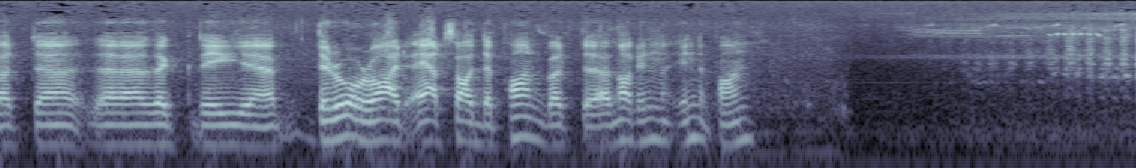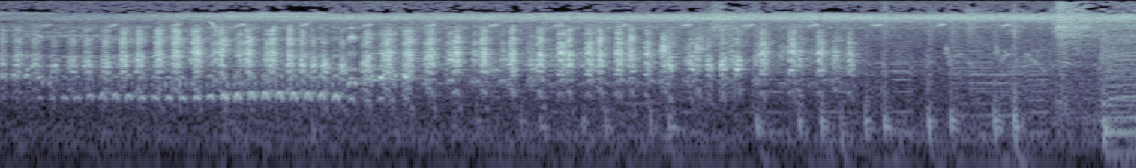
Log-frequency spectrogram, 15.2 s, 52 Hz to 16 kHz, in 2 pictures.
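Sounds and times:
speech: 0:00.0 - 0:05.1
cane toads croaking in chorus: 0:05.3 - 0:14.9.

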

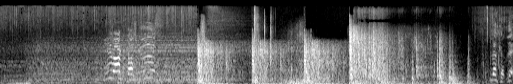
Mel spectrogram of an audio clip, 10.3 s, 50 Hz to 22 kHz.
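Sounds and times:
speech: 0:02.4 - 0:03.3, 0:09.9 - 0:10.2
crashing bursts of noise: 0:03.9 - 0:09.6
medieval breech-loading cannon loaded with gunpowder firing: 0:04.0 - 0:09.4.

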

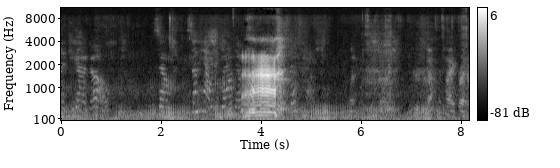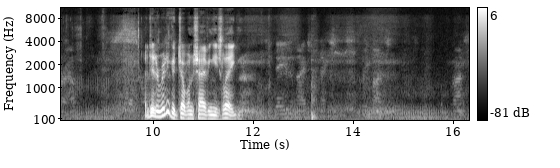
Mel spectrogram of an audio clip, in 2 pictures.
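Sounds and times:
cat purring: 0:00.0 - 0:16.3
speech: 0:10.0 - 0:11.9.

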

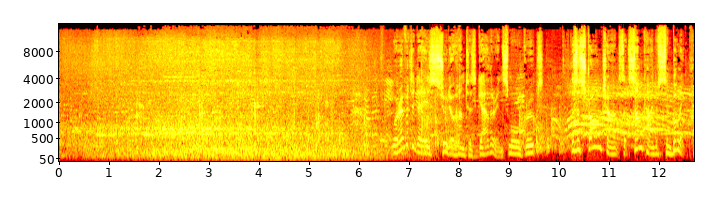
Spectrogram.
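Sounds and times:
railway train rolling along the tracks: 0:00.0 - 0:08.0
speech: 0:06.8 - 0:12.7.

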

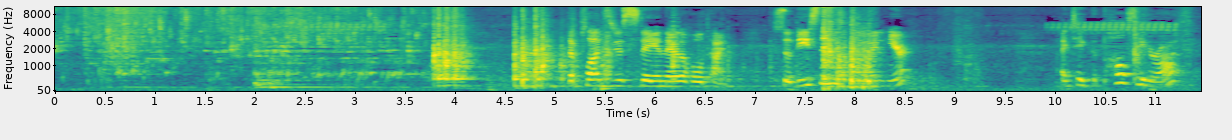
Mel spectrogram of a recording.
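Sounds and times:
water rinsing a washing machine lid: 0:00.0 - 0:05.1
speech: 0:05.2 - 0:08.7, 0:10.0 - 0:11.4.

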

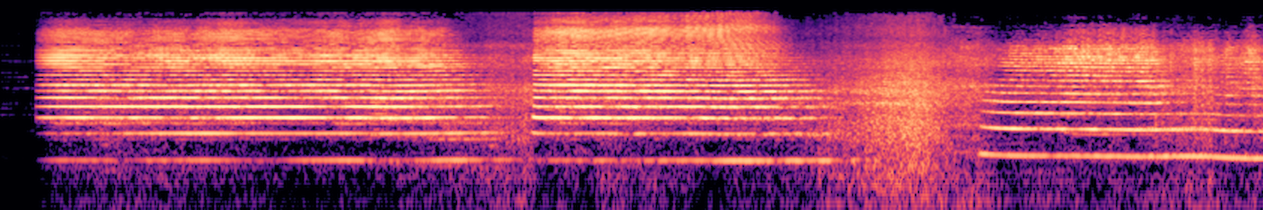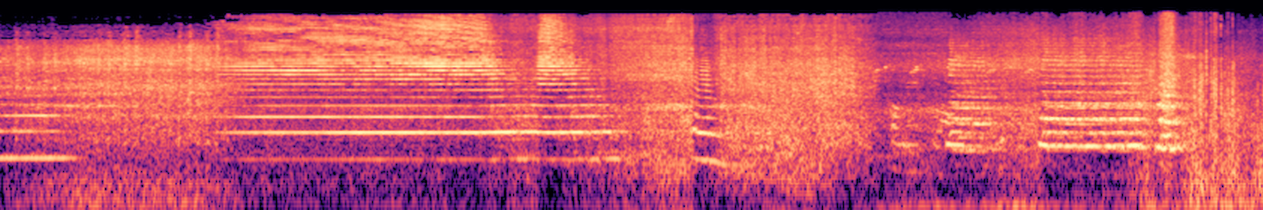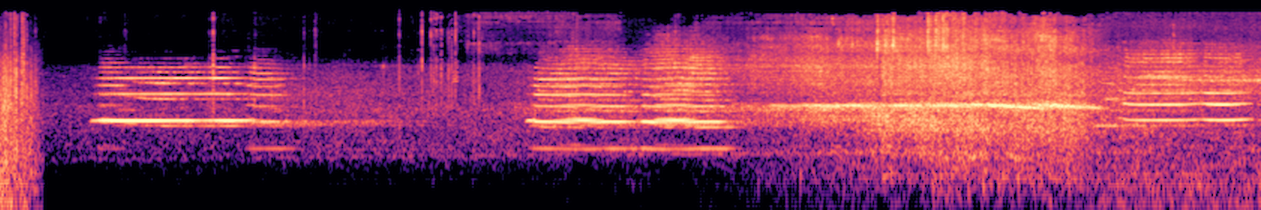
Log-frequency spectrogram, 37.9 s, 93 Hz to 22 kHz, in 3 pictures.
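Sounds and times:
train rumbling: 0:00.0 - 0:37.8
train horn blasts: 0:00.1 - 0:08.4, 0:09.8 - 0:13.5, 0:14.8 - 0:20.0, 0:21.6 - 0:24.8, 0:26.2 - 0:28.5, 0:30.5 - 0:32.7, 0:35.1 - 0:37.8.

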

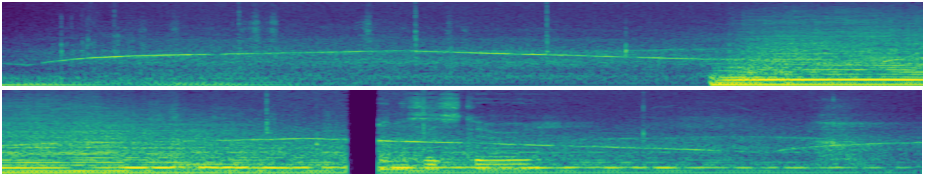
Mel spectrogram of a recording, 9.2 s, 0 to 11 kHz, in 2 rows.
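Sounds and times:
police siren wailing in a city: 0:00.0 - 0:09.2
loud low droning bass-heavy horn outside an apartment: 0:03.5 - 0:09.2.

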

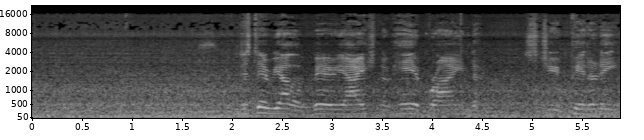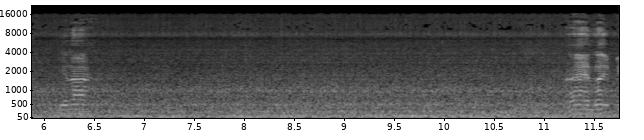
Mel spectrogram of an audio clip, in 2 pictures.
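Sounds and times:
broad roar of road noise from fuel truck: 0:00.0 - 0:11.7
large double-trailer fuel truck engine rumble: 0:00.0 - 0:11.7
speech: 0:02.1 - 0:06.6, 0:11.2 - 0:11.7.

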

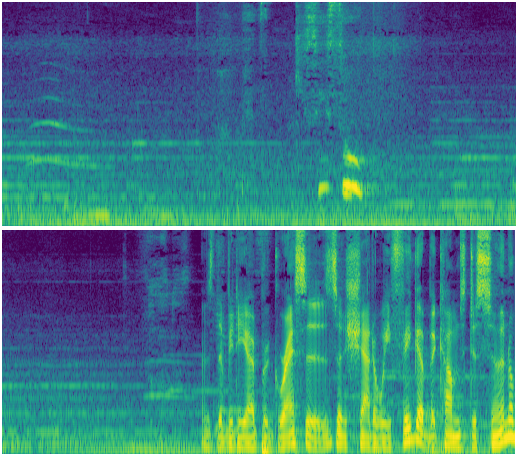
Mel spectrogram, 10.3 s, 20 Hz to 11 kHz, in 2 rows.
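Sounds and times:
drawn-out plaintive cat-like meow: 0:00.0 - 0:01.5
speech: 0:03.2 - 0:03.8, 0:07.2 - 0:10.2.

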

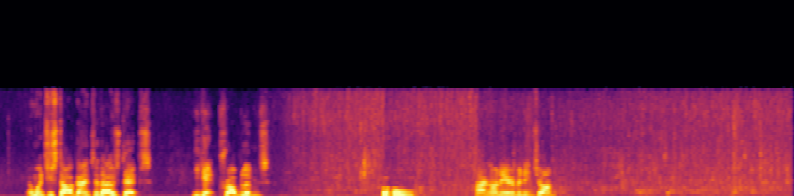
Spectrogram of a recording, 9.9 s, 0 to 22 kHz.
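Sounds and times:
speech: 0:00.4 - 0:03.5, 0:04.8 - 0:05.4, 0:06.0 - 0:07.1
water dripping from rock in a mine: 0:03.6 - 0:09.9.

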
